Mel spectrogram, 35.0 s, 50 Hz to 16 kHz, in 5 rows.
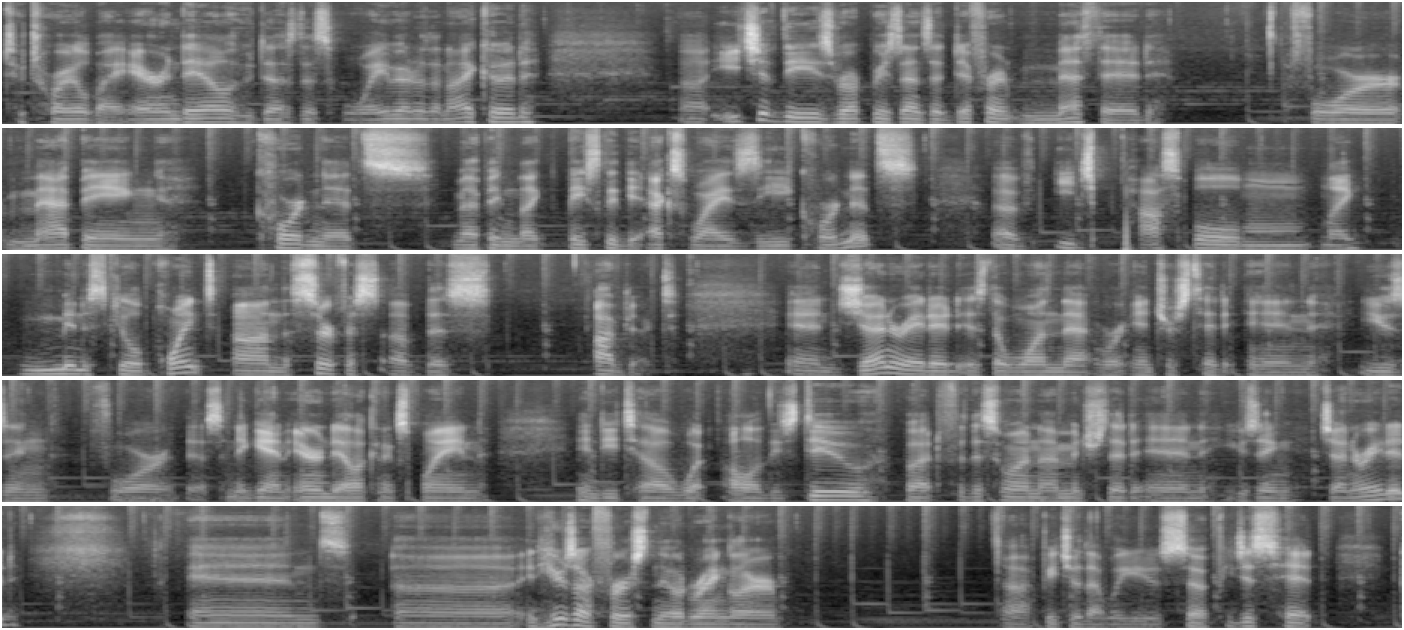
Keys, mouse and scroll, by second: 2.6 click, 3.1 click, 19.4-20.1 drag, 20.5 click, 21.0 click, 25.5-25.9 drag, 26.9-28.5 scroll down 2, 28.5 scroll down 1, 28.8 shift+middle click.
